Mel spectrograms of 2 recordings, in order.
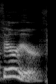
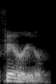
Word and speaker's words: Ferrier: Ferrier. – Ferrier. – Mm-hmm. – Okay. I wasn't sure if it was French. I mean, I'm sure it probably derives from French, but... Not, it's got an Americanized pronunciation.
